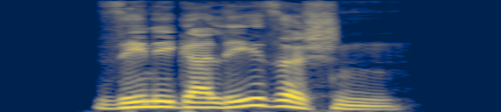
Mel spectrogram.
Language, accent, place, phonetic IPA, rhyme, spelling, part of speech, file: German, Germany, Berlin, [ˌzeːneɡaˈleːzɪʃn̩], -eːzɪʃn̩, senegalesischen, adjective, De-senegalesischen.ogg
- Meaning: inflection of senegalesisch: 1. strong genitive masculine/neuter singular 2. weak/mixed genitive/dative all-gender singular 3. strong/weak/mixed accusative masculine singular 4. strong dative plural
